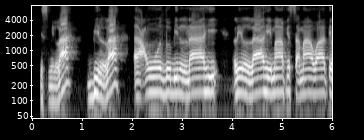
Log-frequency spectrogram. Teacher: Pokoknya lafaz Allah sebelumnya harokat kasroh maka dibaca tipis, dibaca la. Kalau fathah atau dhammah dibaca lo.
